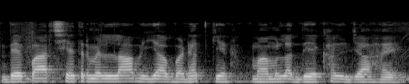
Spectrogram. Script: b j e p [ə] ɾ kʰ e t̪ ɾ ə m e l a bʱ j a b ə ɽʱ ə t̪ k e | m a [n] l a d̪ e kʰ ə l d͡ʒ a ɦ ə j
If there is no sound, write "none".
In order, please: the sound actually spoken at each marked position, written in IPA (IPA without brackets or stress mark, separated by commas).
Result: a, m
